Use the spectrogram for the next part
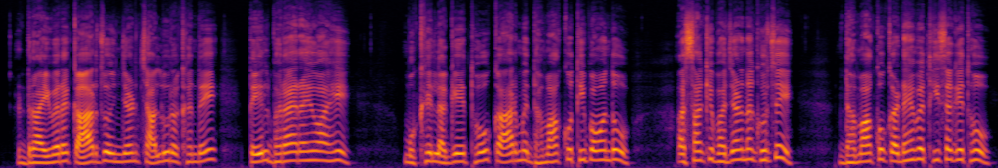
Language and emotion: Sindhi, fearful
